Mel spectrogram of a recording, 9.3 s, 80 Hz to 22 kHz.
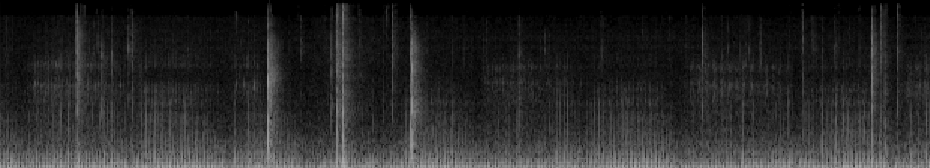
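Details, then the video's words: Soft, continuous low purring from a sleeping cat by a warm fireplace, the rumble holding steady while crackling wood sends scattered snaps over it, clustered around 2.5 to 4 seconds. "Warm Fireplace Ambience with a Sleeping Cat 🐱💤Fireplace & Soft Purring"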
